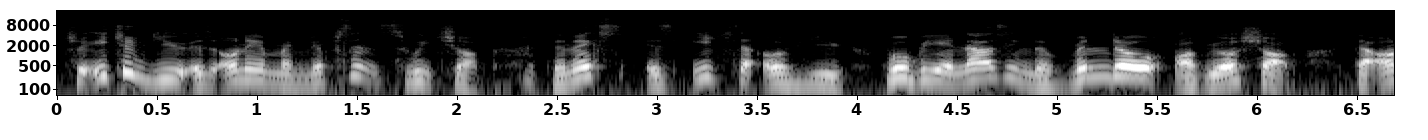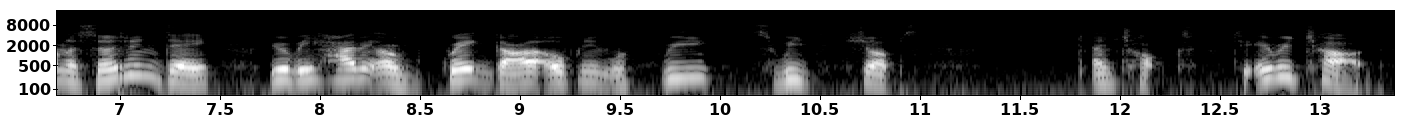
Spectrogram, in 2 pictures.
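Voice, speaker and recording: A man's voice: a little high, animated, moderate pace, darkish tone, no room sound, pitched above the performer's own voice, close to an everyday voice, poor audio. A man reading aloud and voicing a tiny, tyrannical female witch leader who shrieks orders in stilted, odd grammar. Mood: lecturing.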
